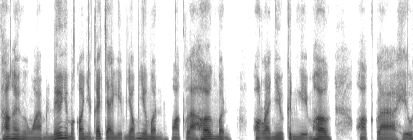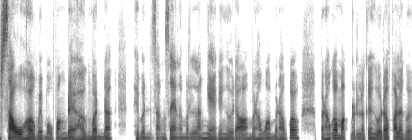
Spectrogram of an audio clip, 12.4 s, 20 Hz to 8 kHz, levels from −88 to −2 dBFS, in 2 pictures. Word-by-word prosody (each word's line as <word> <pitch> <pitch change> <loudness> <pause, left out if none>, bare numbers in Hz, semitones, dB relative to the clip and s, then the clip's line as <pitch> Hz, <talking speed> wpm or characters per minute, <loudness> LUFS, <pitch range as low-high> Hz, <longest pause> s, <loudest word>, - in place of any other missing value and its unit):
thân 115 +1 +2
hay 120 -1 +1
người 105 -2 -5
ngoài, 95 -1 -3
mình 95 +2 -11
nếu 130 +5 +4
như 150 -2 +1
mà 105 - -5
có - - +1
những 105 -5 -6
cái 130 - +2
trải 100 -5 -1
nghiệm 95 -1 -8
giống 110 +3 -3
như 135 -2 -2
mình, 100 -5 -3
hoặc 95 0 -4
là 95 -2 +1
hơn 120 -1 +3
mình, 100 -4 -3 0.4
hoặc 100 -1 -1
là 100 - +1
nhiều 105 +1 -3
kinh 120 -2 -3
nghiệm 95 -3 -5
hơn, 115 -1 +4 0.4
hoặc - - -3
là 95 -1 0
hiểu 95 +4 -5
sâu 125 -1 +9
hơn 125 -3 +5
về 105 -1 -2
một 95 -1 -7
vấn 135 +5 -1
đề 100 -7 +3
hơn 120 +2 -2
mình 110 -3 +1
á, 130 +3 +2 0.3
thì 105 - -7
mình 95 -2 -7
sẵn 90 +6 -7
sàng 120 -5 0
là 95 - -8
mình 95 0 -8
lắng 105 +8 -5
nghe 120 -4 -1
cái 125 - -6
người 115 -6 -5
đó. 95 +4 +2
Mình 115 -4 -6
hông 125 +3 -4
có 140 -2 0
mình 110 -1 -6
hông 115 +1 -3
có 155 +2 +3 0.3
mình 105 - -3
hông 125 - -1
có 155 - +6
mặc 120 -6 +1
định 95 - -5
là 95 - -5
cái 135 +5 -2
người 110 -4 +1
đó 125 - +4
phải 120 - +3
là 125 - +2
người 105 -4 -5
110 Hz, 325 wpm, -26 LUFS, 100-125 Hz, 0.4 s, sâu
